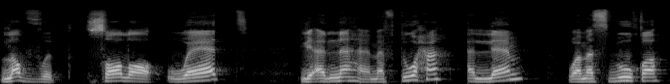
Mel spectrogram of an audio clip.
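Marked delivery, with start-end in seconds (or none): 0.0-2.4 صلوات slowly with a thickened lam; heavy lam. Shown as a demonstration. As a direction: give صلوات a dark lam. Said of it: "سبب تغليظ".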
